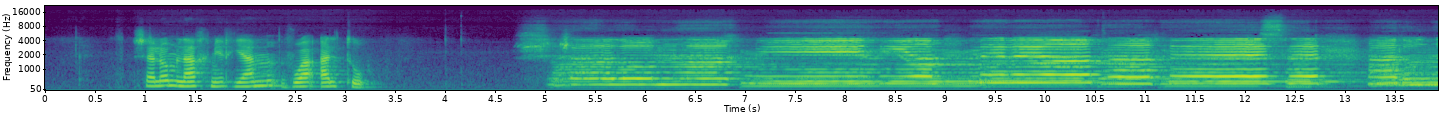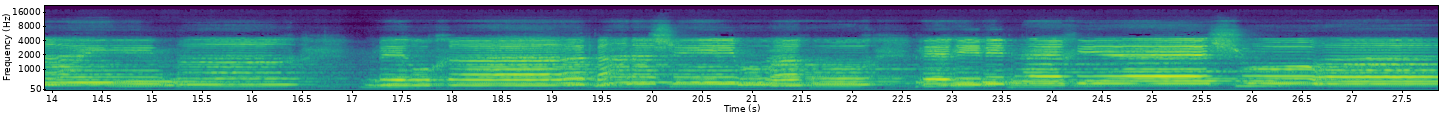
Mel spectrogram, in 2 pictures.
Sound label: alto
